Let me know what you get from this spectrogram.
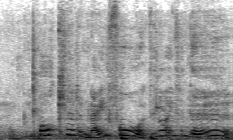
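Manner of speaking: high-pitched exasperated telling-off; exasperated scolding. Retold or imitated. Imitating herself scolding the dog barking at nothing, high exasperation.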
